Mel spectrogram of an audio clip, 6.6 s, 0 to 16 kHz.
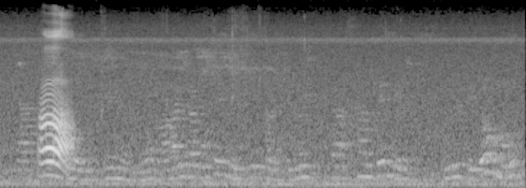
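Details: Common hill myna sunbathing after a mist-spray bath, recorded 11 December 2015; one loud, harsh, harmonic-rich call bursts out near the start, then only soft, low murmuring sounds continue in a quiet indoor background.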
